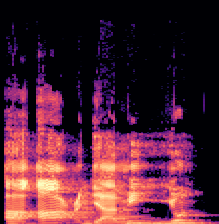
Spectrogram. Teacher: پہلے حمزہ کو تحقیق کے ساتھ یعنی خوب واضح کر کے اور دوسرے حمزہ کو تسہیل کے ساتھ یعنی تحقیق اور ابدال کی درمیانی حالت میں ادا کریں گے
